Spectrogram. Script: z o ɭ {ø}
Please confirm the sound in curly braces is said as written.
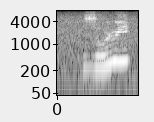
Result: no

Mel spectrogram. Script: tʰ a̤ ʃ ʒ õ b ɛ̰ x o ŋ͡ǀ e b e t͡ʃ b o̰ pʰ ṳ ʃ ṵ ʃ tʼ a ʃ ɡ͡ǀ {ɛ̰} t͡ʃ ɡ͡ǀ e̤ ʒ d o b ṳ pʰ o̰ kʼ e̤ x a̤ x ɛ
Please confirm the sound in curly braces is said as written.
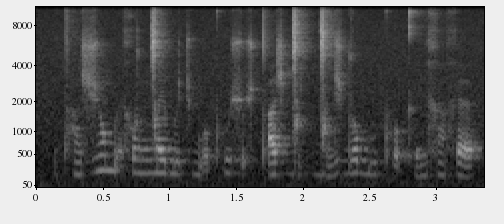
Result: no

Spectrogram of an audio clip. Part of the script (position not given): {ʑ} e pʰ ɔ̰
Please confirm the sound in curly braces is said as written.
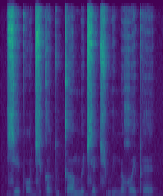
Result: yes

